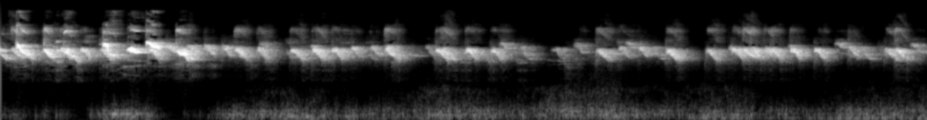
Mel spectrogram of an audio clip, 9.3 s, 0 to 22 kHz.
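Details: High-pitched warbling song from a white-eye on a warm, very humid day, 26 March 2022. Rapid jumbled chirps and trills run almost without pause, over faint low background rumble.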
